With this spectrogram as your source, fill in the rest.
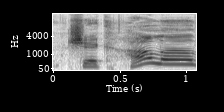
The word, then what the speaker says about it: Cicala: ChickHolla, that's how it's spelled. Because he doesn't trust anybody to pronounce his goofy ass Italian last name.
